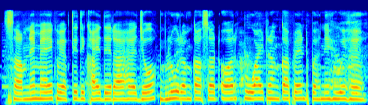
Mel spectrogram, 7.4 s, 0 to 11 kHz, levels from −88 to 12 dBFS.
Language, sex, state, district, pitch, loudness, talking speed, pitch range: Hindi, male, Jharkhand, Deoghar, 205 Hz, -15 LUFS, 170 wpm, 195-210 Hz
